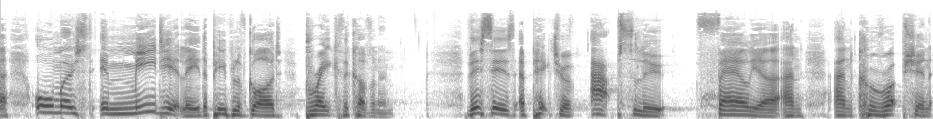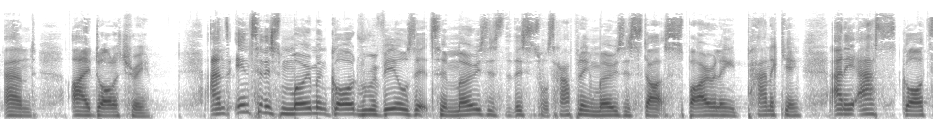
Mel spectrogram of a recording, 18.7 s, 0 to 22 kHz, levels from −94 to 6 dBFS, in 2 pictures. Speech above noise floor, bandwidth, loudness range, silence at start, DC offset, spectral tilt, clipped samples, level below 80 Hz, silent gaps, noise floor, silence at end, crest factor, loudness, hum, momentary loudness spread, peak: 33 dB; 15 kHz; 2 LU; 0 s; under 0.1%; -5 dB/octave; under 0.1%; -60 dBFS; none; -63 dBFS; 0 s; 20 dB; -30 LUFS; none; 8 LU; -10 dBFS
